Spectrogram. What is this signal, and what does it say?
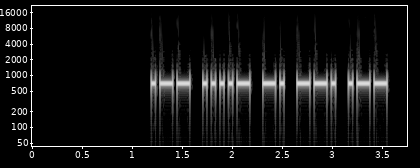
Morse code, heard as a keyed tone, about 28 wpm, 700 Hz. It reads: W4NGW
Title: USA Call Signs - 3x Character Spacing - 28wpm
